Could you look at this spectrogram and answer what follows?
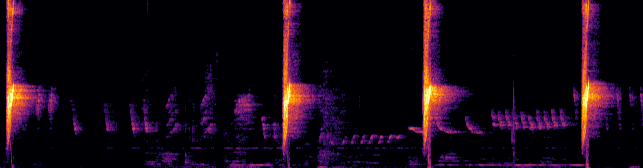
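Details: Crested jay (sogon) in ngeleper style as training audio for cage birds: four loud, piercing high single notes spaced about one and a half seconds apart, with faint soft twitters and a thin steady tone between.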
